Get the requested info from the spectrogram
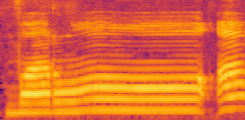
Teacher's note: بڑی مد ہے، 5 سے 6 الف کے برابر کھینچ کے پڑھا جائے گا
